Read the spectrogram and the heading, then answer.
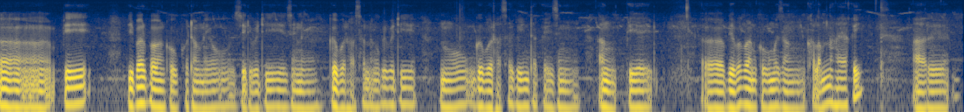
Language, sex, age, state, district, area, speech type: Bodo, male, 45-60, Assam, Baksa, urban, spontaneous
